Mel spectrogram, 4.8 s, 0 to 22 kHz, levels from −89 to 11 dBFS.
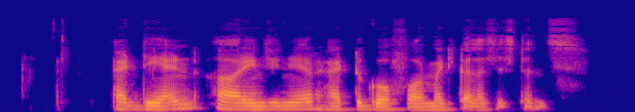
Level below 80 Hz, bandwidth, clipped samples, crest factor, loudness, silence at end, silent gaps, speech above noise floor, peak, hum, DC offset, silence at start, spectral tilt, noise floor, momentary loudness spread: -60 dBFS; 11 kHz; under 0.1%; 18 dB; -19 LUFS; 0.45 s; none; 33 dB; -2 dBFS; none; under 0.1%; 0.85 s; -7.5 dB/octave; -51 dBFS; 13 LU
